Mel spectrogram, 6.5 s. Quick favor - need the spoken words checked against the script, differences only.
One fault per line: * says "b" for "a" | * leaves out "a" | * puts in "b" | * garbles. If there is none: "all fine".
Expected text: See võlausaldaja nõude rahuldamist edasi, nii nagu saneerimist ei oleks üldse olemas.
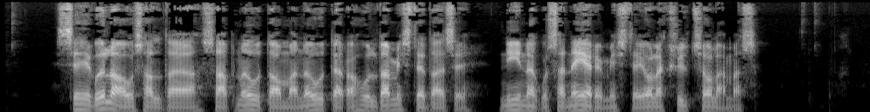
* puts in "saab nõuda oma"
